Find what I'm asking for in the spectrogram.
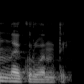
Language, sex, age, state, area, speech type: Sanskrit, male, 18-30, Rajasthan, rural, spontaneous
